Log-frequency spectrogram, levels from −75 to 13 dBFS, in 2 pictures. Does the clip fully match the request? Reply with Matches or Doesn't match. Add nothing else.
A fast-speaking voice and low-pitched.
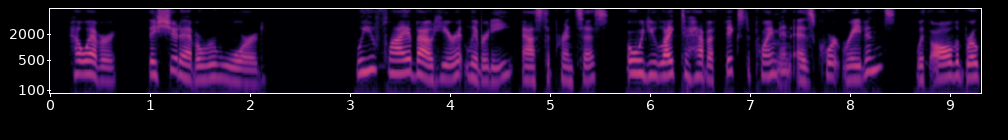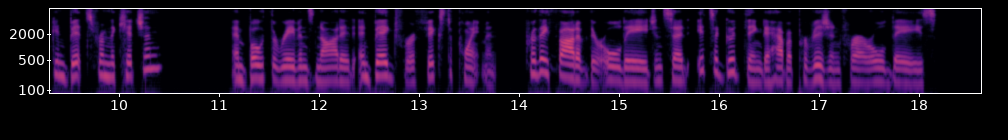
Doesn't match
